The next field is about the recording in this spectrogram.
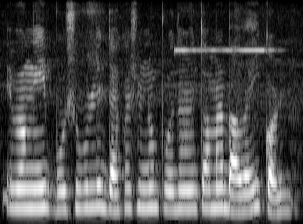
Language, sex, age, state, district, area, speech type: Bengali, female, 18-30, West Bengal, Uttar Dinajpur, urban, spontaneous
